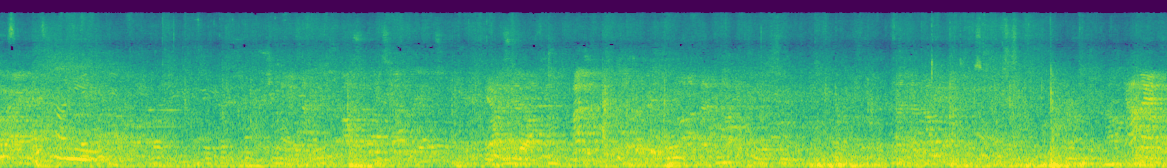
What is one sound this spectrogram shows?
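Young fighters' feet thump and shuffle on a mat.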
